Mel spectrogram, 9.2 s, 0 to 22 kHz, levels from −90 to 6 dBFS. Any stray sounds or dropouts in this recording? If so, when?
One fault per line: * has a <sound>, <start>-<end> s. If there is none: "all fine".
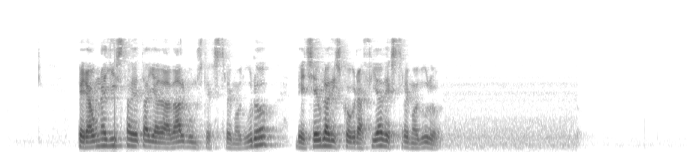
all fine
